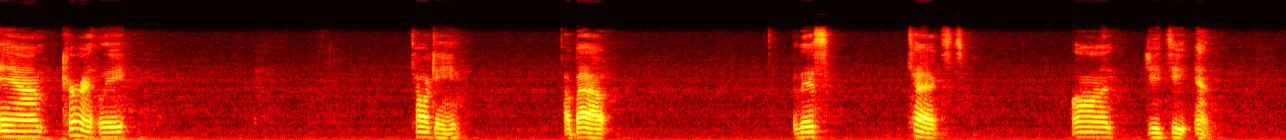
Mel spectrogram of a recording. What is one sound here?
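A middle-aged man speaks with animation in short bursts over an online call.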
